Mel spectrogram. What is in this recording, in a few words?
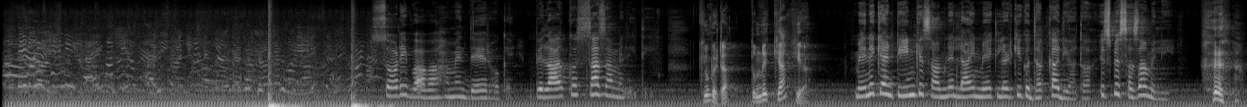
Radio Urdu; CALD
